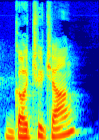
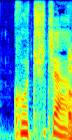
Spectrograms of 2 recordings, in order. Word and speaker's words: gochujang: First of all, I'm going to have to teach you how to pronounce I didn't pronounce it correctly. Gochujang? Gochujang? No? – It's closer. It's better. Gochujang.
